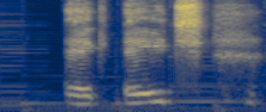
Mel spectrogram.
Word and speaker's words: Aerich: I wanted to create a character who was a male version of Aerith and named Eric, spelled like Aerith's name, but like, Aerich, like Eric.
